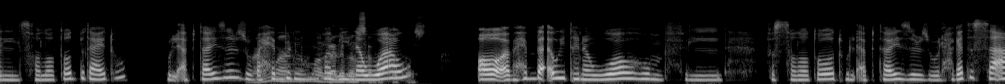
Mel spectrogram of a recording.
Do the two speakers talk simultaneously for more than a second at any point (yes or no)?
yes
